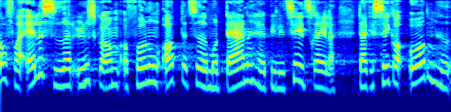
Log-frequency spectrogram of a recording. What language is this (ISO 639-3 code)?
dan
